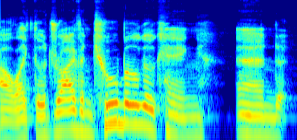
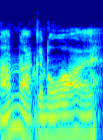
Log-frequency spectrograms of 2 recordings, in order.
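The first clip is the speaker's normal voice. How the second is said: plain reading voice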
